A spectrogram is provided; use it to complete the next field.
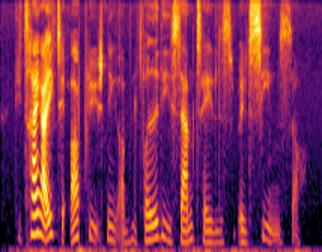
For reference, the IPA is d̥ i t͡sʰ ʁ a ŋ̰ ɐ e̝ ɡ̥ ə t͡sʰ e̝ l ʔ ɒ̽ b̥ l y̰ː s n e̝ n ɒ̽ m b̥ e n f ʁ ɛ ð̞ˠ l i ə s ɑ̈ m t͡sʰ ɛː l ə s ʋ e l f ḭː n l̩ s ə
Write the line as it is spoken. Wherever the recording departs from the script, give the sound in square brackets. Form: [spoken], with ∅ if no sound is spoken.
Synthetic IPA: d̥ i t͡sʰ ʁ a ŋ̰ ɐ e̝ ɡ̥ ə t͡sʰ e̝ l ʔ ɒ̽ b̥ l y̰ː s n e̝ [ŋ] ɒ̽ m [d̥] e n f ʁ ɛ ð̞ˠ l i ə s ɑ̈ m t͡sʰ ɛː l ə s ʋ e l [s] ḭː n l̩ s [ɐ]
